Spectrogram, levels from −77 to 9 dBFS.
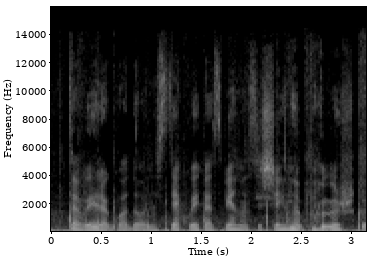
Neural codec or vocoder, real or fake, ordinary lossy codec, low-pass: none; real; MP3, 96 kbps; 14.4 kHz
